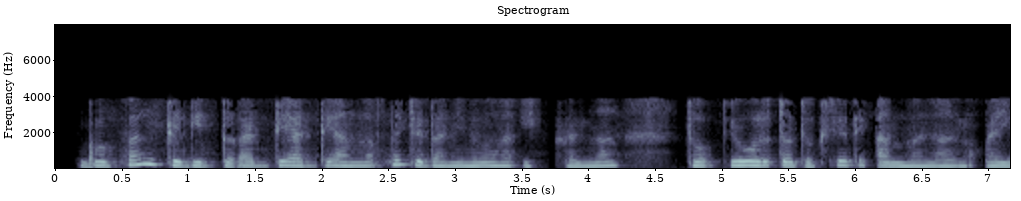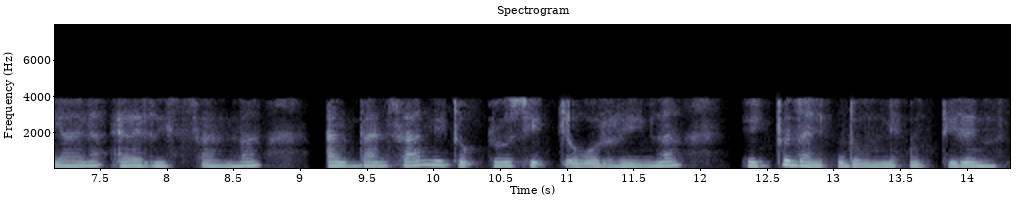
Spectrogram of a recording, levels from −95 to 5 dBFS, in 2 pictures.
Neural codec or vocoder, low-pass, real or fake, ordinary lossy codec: codec, 16 kHz, 1 kbps, FunCodec, trained on Chinese and English, 50 frames a second; 7.2 kHz; fake; AAC, 16 kbps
